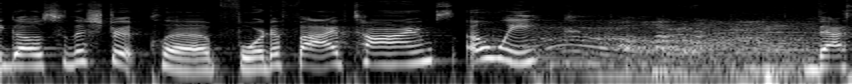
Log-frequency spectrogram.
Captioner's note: audience exclaims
